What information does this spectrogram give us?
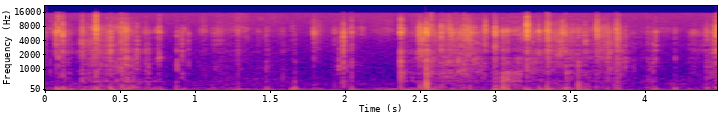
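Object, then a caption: Plastic remote control. A hollow black plastic handheld TV remote control with rubber buttons, held in one hand, is tapped and scratched on its buttons with long nails. The result is a dense run of quick, dry clicks and crinkly scratching with no ring-out, broken by a few sharper, louder taps.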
